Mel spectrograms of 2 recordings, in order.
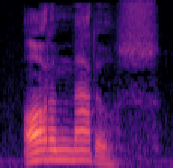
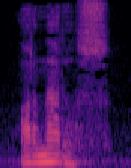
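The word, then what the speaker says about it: Automatos (αὐτόματος): The original Greek word that's translated of herself is pronounced this way. Automatos. Does it sound familiar? It's the Greek word from which we get the English word automatic. Automatos.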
